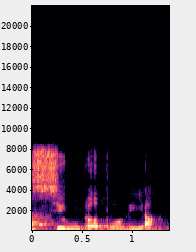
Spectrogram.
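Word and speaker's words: pseudopodia: में इनको कहते हैं, पी साइलेंट होता है, स्यूडोपोडिया, इनके द्वारा गमन करते हैं।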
